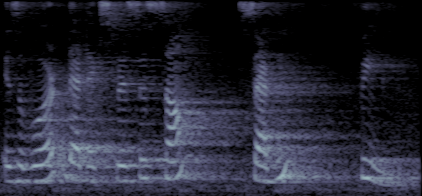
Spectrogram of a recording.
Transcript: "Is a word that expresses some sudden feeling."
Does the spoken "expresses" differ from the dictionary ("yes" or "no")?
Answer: no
